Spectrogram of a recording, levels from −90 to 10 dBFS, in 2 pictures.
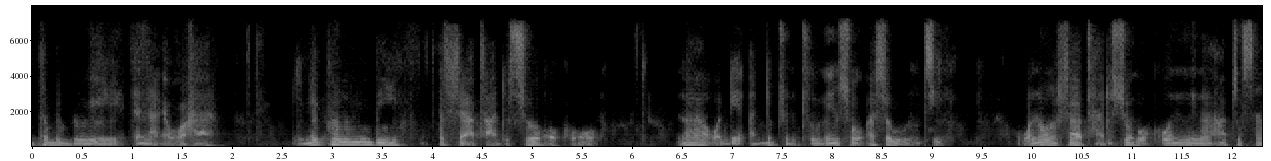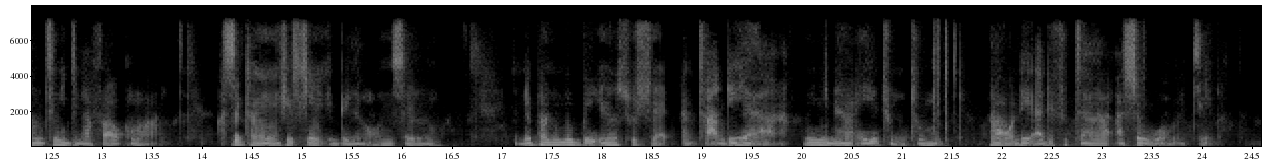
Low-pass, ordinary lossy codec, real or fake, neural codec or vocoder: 7.2 kHz; MP3, 48 kbps; fake; codec, 16 kHz, 1 kbps, FreqCodec, smaller model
